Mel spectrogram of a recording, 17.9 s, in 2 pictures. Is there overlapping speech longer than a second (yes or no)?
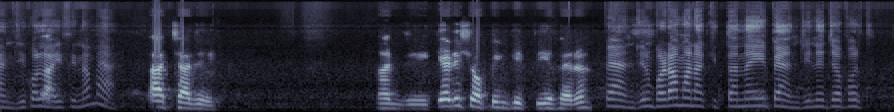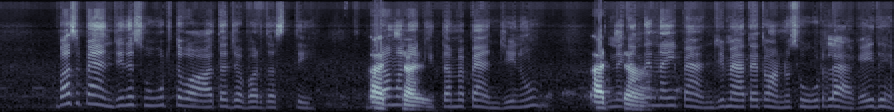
no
